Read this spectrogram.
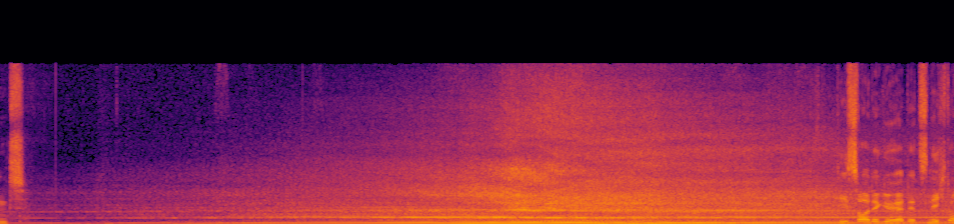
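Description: An old vehicle's engine rumbles as it drives past, growing louder and then fading.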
